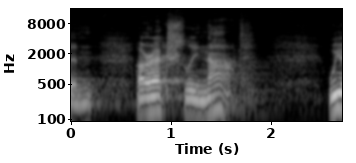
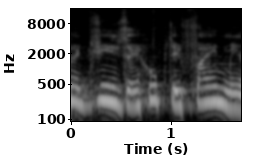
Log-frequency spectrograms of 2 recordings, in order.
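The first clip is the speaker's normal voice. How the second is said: high, feeble little put-on voice; hammed-up feeble wishing, pitched way up; mock weakly; 8 semitones higher, 5 dB quieter than usual. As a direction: whimper it timidly, making fun of weakness. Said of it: "weakly saying".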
